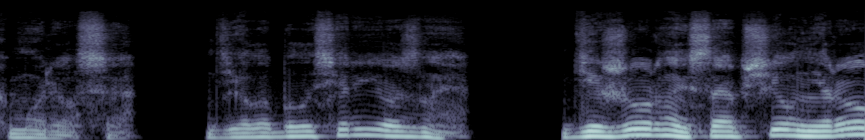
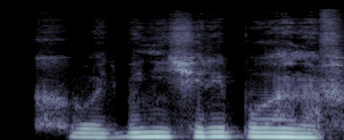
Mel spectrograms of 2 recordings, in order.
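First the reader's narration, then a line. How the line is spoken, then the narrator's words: Sighing. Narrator (Russian): вздохнул Стасик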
